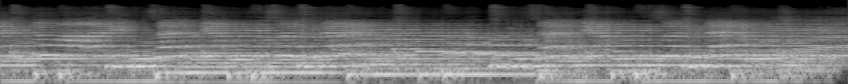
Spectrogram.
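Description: A choir singing a hymn, with long held notes and phrases that rise and fall, running on without a break.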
